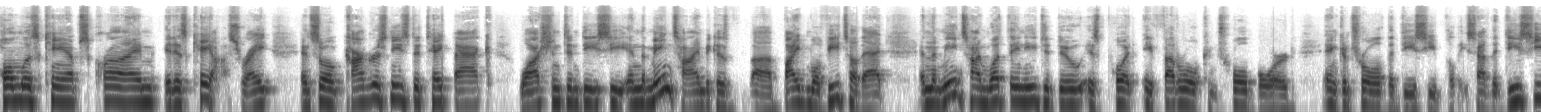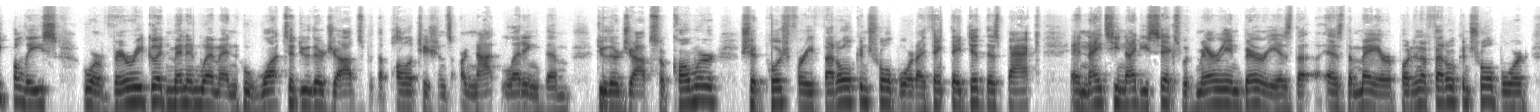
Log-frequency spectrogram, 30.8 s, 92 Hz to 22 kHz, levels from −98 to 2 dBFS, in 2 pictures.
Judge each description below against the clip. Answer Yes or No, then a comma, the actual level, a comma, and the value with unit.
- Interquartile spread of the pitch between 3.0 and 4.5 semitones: Yes, average, 3.3 semitones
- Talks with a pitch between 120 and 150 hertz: Yes, medium, 140 Hz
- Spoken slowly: No, average, 200 wpm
